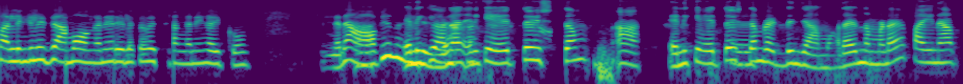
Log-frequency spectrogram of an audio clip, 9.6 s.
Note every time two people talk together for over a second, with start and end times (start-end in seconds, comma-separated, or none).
none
